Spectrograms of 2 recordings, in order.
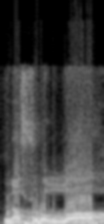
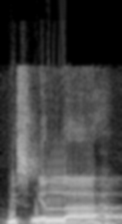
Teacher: Nasrullah, lafaz Allah di sini tafkhim, tebal, mulut agak monyong, suara kedengaran seperti oh Allah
